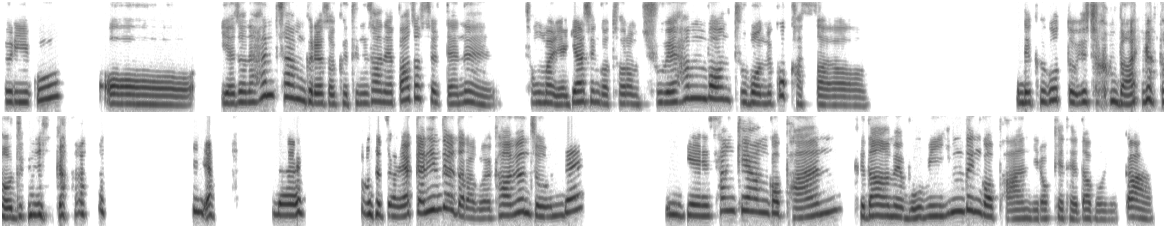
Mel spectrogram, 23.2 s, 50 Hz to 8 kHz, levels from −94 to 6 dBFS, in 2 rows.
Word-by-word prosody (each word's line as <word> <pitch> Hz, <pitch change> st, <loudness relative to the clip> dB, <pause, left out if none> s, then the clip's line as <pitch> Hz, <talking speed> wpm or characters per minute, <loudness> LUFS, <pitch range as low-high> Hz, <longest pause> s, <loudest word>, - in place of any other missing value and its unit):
그리고 255 Hz, +8 st, 0 dB, 0.4 s
어 200 Hz, -3 st, +1 dB, 0.3 s
예전에 230 Hz, +2 st, +1 dB
한참 355 Hz, 0 st, +2 dB
그래서 220 Hz, -5 st, +2 dB
그 210 Hz, +1 st, -6 dB
등산에 230 Hz, +3 st, -3 dB
빠졌을 290 Hz, 0 st, -1 dB
때는 210 Hz, -3 st, -4 dB, 0.3 s
정말 230 Hz, -2 st, -2 dB
얘기하신 245 Hz, +6 st, +2 dB
것처럼 210 Hz, -1 st, -4 dB
주에 235 Hz, +3 st, 0 dB
1 320 Hz, +5 st, 0 dB
번, 310 Hz, -2 st, +3 dB
2 245 Hz, -3 st, -5 dB
번을 220 Hz, -1 st, 0 dB
꼭 385 Hz, -, 0 dB
갔어요. 185 Hz, -, -6 dB, 1.5 s
근데 235 Hz, 0 st, +2 dB
그것도 255 Hz, -1 st, -1 dB
이제 240 Hz, +3 st, +1 dB
조금 260 Hz, -, -1 dB
나이가 225 Hz, +6 st, +2 dB
더 215 Hz, -3 st, +4 dB
드니까. 250 Hz, +2 st, 0 dB, 1.3 s
그냥 340 Hz, -2 st, +3 dB, 0.6 s
네. 275 Hz, -2 st, +1 dB, 0.8 s
어 295 Hz, -, -7 dB
맞아 255 Hz, -4 st, +1 dB
약간 305 Hz, +5 st, +4 dB
힘들더라고요. 250 Hz, -, +2 dB
가면 265 Hz, +6 st, +3 dB
좋은데 255 Hz, +8 st, +2 dB, 0.9 s
이게 255 Hz, -2 st, +1 dB
상쾌한 355 Hz, -2 st, +1 dB
거 300 Hz, -1 st, +3 dB
반 260 Hz, -, -1 dB
그다음에 245 Hz, -1 st, +2 dB
몸이 220 Hz, +4 st, -1 dB
힘든 345 Hz, +4 st, +2 dB
거 245 Hz, -5 st, +4 dB
반 190 Hz, +2 st, -4 dB
이렇게 195 Hz, +3 st, -5 dB
되다 190 Hz, +1 st, -3 dB
보니까 180 Hz, +3 st, -3 dB
240 Hz, 255 characters per minute, -22 LUFS, 210-285 Hz, 1.5 s, 더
